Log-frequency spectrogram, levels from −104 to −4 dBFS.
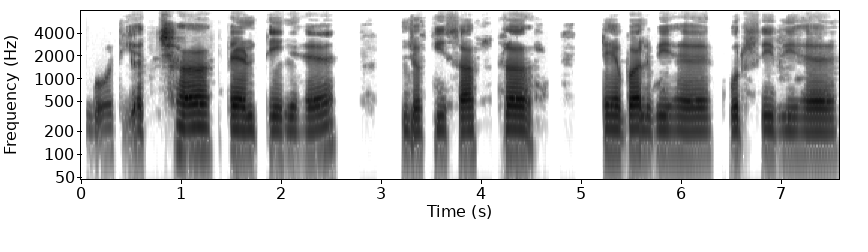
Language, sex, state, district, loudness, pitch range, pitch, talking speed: Hindi, male, Bihar, Araria, -17 LUFS, 105-110 Hz, 105 Hz, 125 wpm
